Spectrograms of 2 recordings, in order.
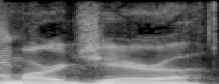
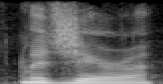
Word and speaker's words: Margera: Reports say they made contact with Margera. However you say his name. – It's Margera. – Margera.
